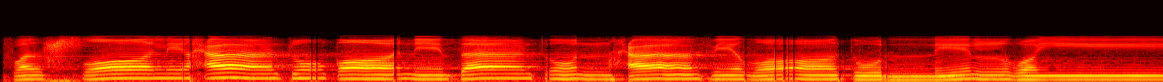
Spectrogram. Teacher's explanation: shad kita praktekkan dengan lidah bagian belakang terangkat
